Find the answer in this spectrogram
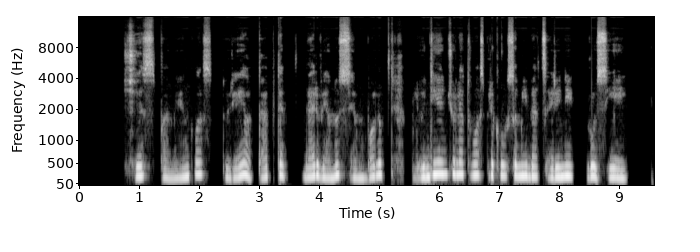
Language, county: Lithuanian, Utena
